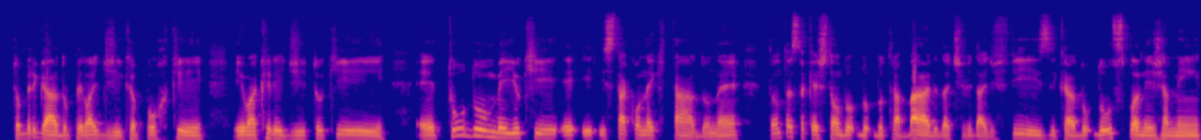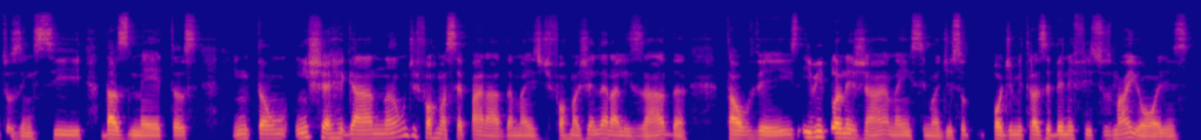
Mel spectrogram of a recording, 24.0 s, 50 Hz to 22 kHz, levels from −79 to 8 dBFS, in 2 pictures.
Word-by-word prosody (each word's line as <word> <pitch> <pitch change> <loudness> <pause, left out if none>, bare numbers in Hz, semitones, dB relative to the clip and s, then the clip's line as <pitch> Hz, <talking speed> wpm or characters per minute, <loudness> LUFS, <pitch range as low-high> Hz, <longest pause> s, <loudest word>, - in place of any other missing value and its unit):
Muito - - +3
obrigado 100 0 +3
pela 105 +2 +2
dica 95 -2 -4
porque 100 -1 -2 0.3
eu 105 +1 +3
acredito 105 -2 -2
que 110 -5 -1 0.3
é 105 +1 +1
tudo 180 - 0
meio 130 -4 +2
que 120 -2 -3
e 110 0 -2
e - - -6
está 115 - +1
conectado, 95 -6 -2
né, 100 +3 -1 0.3
tanto 130 +1 -3
essa - - -3
questão 110 0 0
do 105 +1 0
do - - -4
do - - -6
trabalho, 100 -3 +5
da - - +1
atividade 90 -3 -3
física, 105 -3 -2
do 105 +3 -4
dos 115 +3 0
planejamentos 95 -2 0
em 90 -2 -3
si, 105 +4 -2 0.2
das 110 -2 +6
metas, 100 0 0 0.3
então 120 +1 0
enxergar 120 -3 +3
não 125 +8 -2
de 195 -1 -6
forma 120 -7 0
separada 100 -4 -1
mas 95 0 -3
de 95 - -10
forma 100 -1 -2
generalizada, 100 -3 -1 0.4
talvez, 110 0 +3
e 145 - +4
me 155 +2 +4
planejar, 115 -6 +3
né, 100 -1 -2
em 105 - -1
cima 95 -2 -4
disso, 105 +3 -5 0.2
pode 110 0 +3
me 110 0 -1
trazer 110 +1 +2
benefícios 110 -1 -2
maiores. 90 -7 +1
105 Hz, 140 wpm, -24 LUFS, 100-115 Hz, 0.4 s, das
